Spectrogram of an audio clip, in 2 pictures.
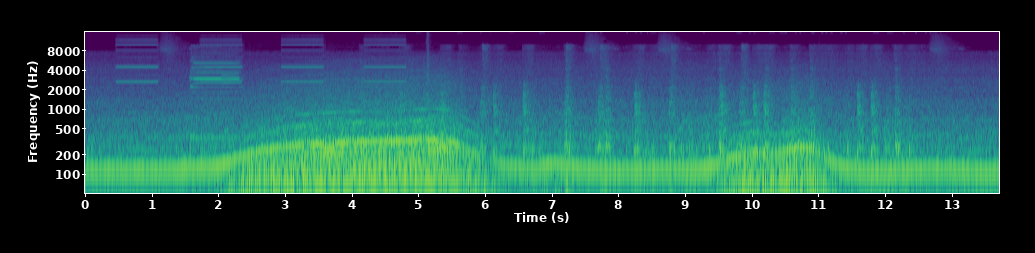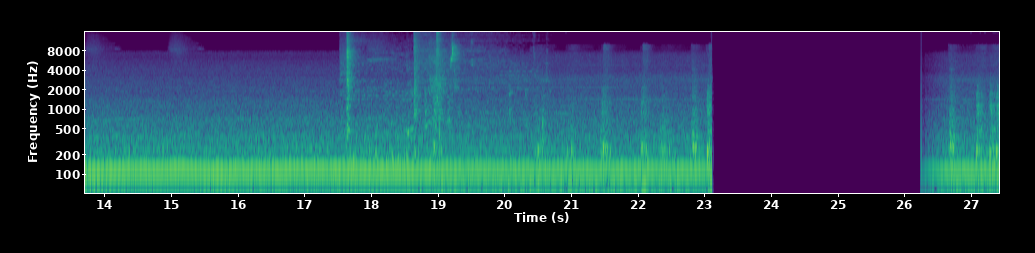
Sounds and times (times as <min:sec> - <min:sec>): Bus: 0:00.0 - 0:23.2, 0:26.2 - 0:27.4.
